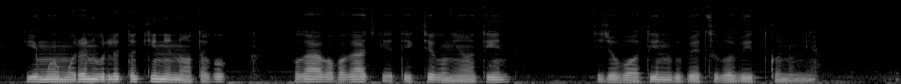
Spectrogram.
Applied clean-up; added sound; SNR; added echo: none; none; none; none.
